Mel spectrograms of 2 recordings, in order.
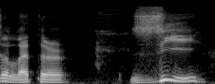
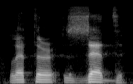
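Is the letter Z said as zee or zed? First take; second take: zee; zed. First: The letter is said as zee, American style. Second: The letter is said as zed, British style.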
